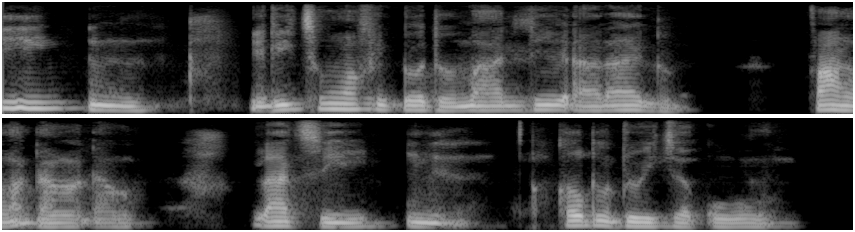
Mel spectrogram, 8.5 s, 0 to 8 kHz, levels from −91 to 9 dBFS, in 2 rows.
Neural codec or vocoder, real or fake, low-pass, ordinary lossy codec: codec, 16 kHz, 1 kbps, FreqCodec, larger model; fake; 7.2 kHz; none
